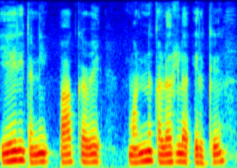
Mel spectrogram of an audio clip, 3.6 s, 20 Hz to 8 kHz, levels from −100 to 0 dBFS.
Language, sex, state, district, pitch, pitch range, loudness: Tamil, male, Tamil Nadu, Nilgiris, 140 Hz, 130-145 Hz, -14 LUFS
